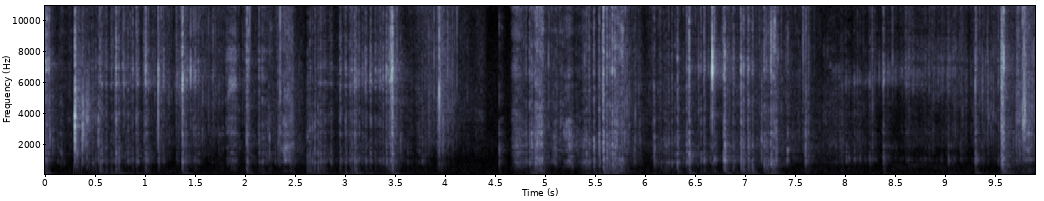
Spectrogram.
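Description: A metal utility knife blade scrapes a hand-sized solid white bar of dry soap held in fingers with long dark nails, curling off crunchy shavings onto a pile on the table. The audio is a rapid series of dry, bright scraping and crunching strokes with crisp crackles and almost no low end, separated by brief quiet pauses.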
